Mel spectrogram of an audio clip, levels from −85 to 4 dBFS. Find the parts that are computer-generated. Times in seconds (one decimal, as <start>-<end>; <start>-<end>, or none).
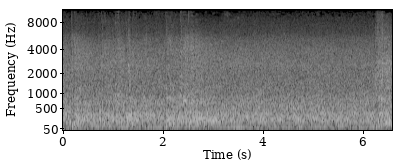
2.1-3.7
